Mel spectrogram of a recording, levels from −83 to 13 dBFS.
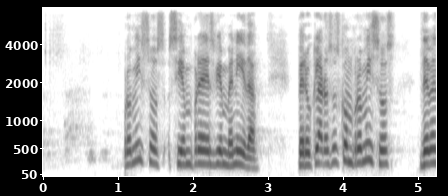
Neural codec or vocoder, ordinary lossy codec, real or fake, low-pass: autoencoder, 48 kHz, 128 numbers a frame, DAC-VAE, trained on Japanese speech; none; fake; 7.2 kHz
